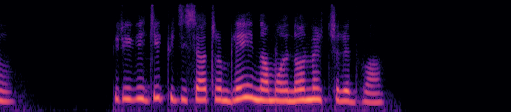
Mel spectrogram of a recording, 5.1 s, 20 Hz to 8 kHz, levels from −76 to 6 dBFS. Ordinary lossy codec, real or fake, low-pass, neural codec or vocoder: Opus, 16 kbps; fake; 7.2 kHz; codec, 16 kHz, about 1 kbps, DyCAST, with the encoder's durations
